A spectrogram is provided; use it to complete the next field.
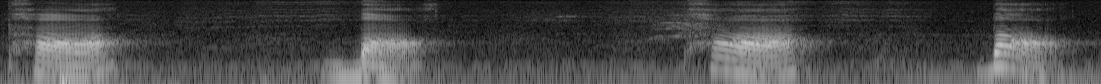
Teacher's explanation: we have sets of sounds which differ from one another simply in terms of voicing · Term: voiced voiceless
